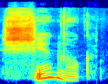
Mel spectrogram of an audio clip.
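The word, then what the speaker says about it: щенок: Y el ejemplo es shenok. Es como la sha, pero más como silbamos un poquito.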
